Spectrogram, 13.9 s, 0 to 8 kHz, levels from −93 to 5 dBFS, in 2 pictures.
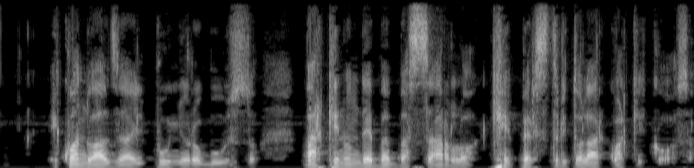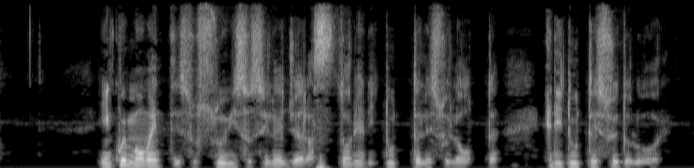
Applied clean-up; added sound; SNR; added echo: none; none; none; none.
